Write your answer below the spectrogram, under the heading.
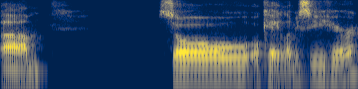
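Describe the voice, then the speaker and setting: A man with a Michigan accent talks at a fairly high pitch in a dark, mellow tone, with ordinary pitch variation. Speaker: immigration lawyer. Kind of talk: live Q&A stream. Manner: casual, with many fillers.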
